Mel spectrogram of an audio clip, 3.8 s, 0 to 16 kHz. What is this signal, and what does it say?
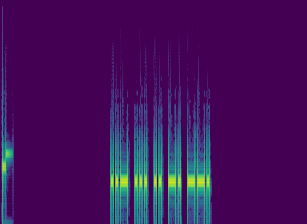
Morse code, heard as a keyed tone, about 40 wpm, 700 Hz. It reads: USING
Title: ING Suffix - Top 100 Words with Base Words 40wpm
